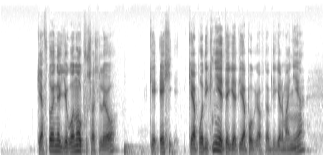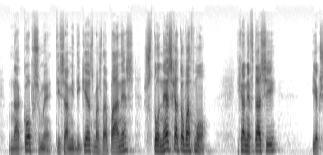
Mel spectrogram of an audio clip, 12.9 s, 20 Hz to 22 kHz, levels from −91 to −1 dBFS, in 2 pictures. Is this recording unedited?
yes; 0 cuts

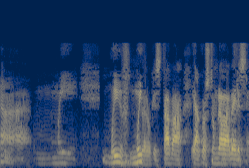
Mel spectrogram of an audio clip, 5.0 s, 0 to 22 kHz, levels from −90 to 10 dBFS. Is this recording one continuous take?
no; 3 cuts; at 2.0 s, 2.8 s, 3.8 s

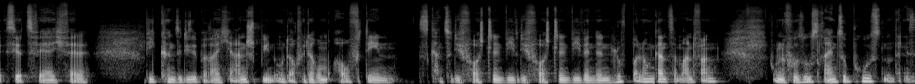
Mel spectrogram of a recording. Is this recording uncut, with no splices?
no; 3 cuts; at 1.4 s, 5.2 s, 6.5 s

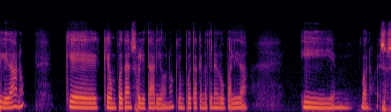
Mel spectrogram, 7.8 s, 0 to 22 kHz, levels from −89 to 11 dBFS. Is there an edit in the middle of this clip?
no; 0 cuts

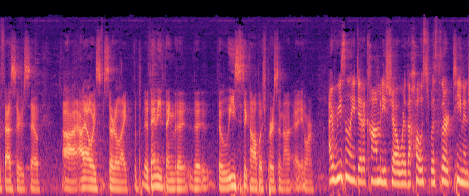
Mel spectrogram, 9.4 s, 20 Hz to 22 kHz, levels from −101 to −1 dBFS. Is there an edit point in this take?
yes; 4 cuts; at 2.0 s, 2.6 s, 3.5 s, 6.0 s

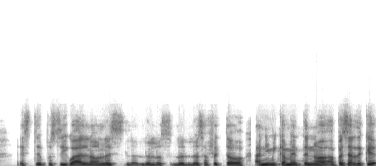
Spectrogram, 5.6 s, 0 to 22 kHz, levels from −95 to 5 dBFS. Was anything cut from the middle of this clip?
yes; 1 cut; at 3.8 s

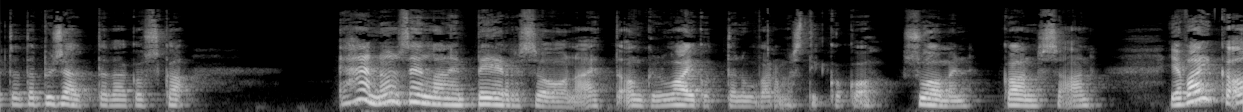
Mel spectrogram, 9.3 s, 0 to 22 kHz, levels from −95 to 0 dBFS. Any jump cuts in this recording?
no; 0 cuts

